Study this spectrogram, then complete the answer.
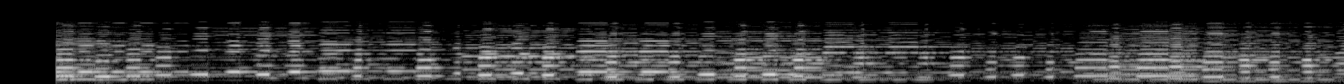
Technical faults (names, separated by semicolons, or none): noise suppressor applied to music or sounds; cut-off start; sound cut by the noise suppressor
